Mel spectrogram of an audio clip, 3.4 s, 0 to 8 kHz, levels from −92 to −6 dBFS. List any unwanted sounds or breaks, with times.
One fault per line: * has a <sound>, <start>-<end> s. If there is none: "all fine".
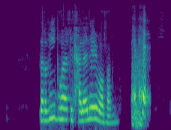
* has a throat clearing, 2.6-3.0 s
